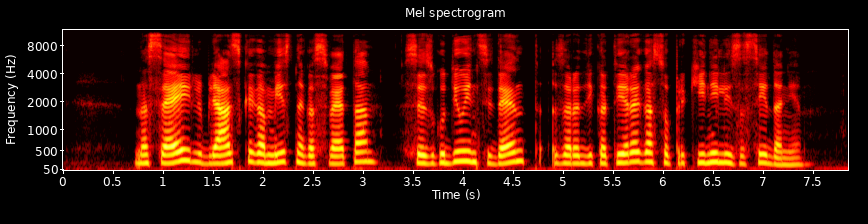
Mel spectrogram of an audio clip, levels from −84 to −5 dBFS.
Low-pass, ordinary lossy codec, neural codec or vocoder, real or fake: 10.8 kHz; AAC, 64 kbps; none; real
